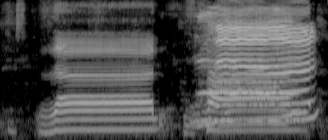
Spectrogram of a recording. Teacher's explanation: دونوں دانتوں کے درمیان، یعنی اوپر والے دانت اور جو نیچے والے دانت ہیں ان کے درمیان میں زبان کو لے کر باہر نکالنا ہے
